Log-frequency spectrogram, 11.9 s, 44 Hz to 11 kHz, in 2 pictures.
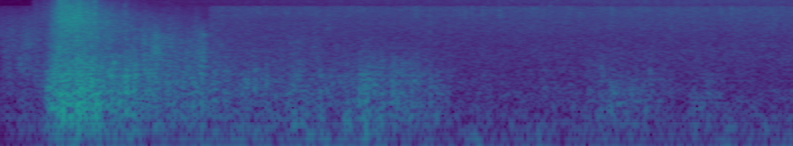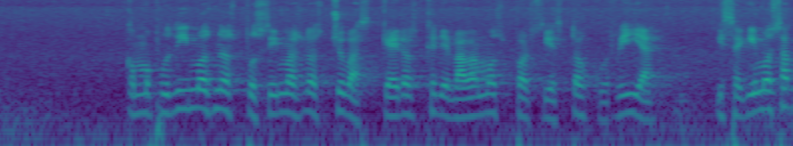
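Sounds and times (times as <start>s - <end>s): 
thunderclap booming through a valley between mountains: 0.0s - 6.2s
heavy, dense rain pouring down: 0.0s - 11.8s
speech: 6.9s - 11.8s.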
